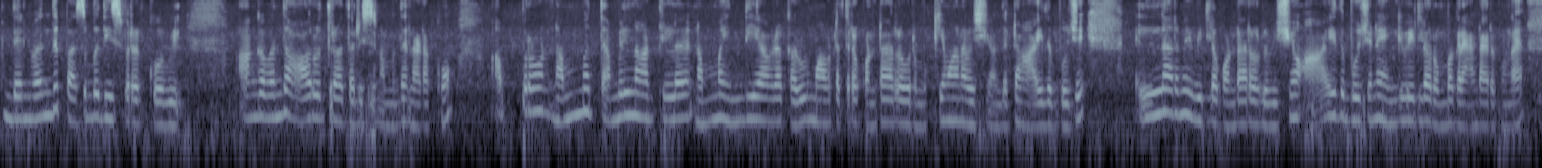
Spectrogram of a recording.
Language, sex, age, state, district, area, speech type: Tamil, female, 18-30, Tamil Nadu, Karur, rural, spontaneous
